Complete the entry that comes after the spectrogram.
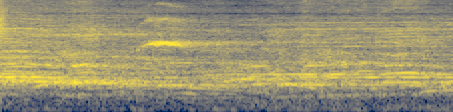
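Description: A wrestling crowd in Prescott, Arkansas cheers and shouts in a steady, dense roar at moderate distance, with voices mixed in throughout.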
